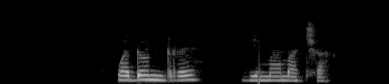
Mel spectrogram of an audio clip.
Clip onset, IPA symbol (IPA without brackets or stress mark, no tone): w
